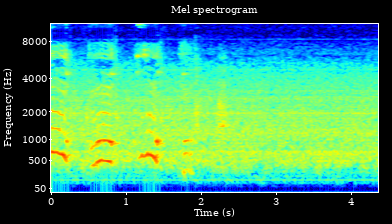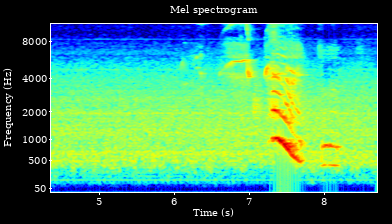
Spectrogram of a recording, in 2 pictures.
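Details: Crying dog giving a few short arched whimpers at the start, a long quiet gap, then a louder rising-and-falling whine with yelp-like overtones near the end, followed by a softer whimper.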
